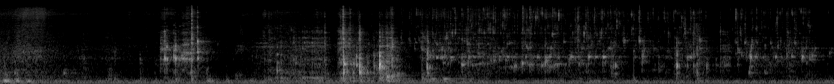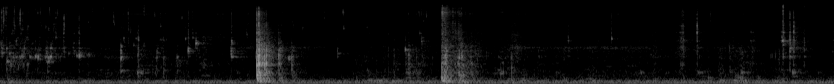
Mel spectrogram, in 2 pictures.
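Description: Liquid drips and splashes come as a carburetor is lifted out of a container of chemical dip, with scattered sharp taps and dribbles over a quiet background.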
